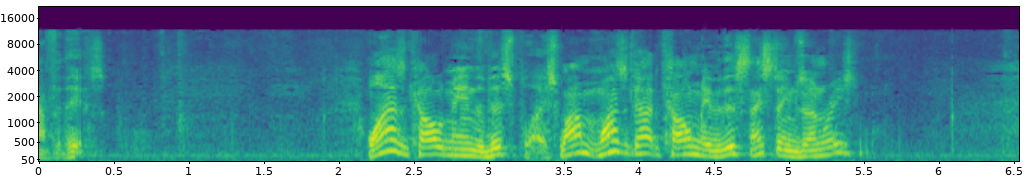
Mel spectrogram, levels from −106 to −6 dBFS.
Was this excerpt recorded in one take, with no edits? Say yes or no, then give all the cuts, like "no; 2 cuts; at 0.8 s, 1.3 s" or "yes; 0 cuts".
no; 2 cuts; at 2.5 s, 4.9 s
